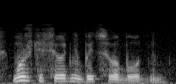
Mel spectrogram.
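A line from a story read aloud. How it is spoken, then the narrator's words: Tender, gentle. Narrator (Russian): ласково добавила Екатерина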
